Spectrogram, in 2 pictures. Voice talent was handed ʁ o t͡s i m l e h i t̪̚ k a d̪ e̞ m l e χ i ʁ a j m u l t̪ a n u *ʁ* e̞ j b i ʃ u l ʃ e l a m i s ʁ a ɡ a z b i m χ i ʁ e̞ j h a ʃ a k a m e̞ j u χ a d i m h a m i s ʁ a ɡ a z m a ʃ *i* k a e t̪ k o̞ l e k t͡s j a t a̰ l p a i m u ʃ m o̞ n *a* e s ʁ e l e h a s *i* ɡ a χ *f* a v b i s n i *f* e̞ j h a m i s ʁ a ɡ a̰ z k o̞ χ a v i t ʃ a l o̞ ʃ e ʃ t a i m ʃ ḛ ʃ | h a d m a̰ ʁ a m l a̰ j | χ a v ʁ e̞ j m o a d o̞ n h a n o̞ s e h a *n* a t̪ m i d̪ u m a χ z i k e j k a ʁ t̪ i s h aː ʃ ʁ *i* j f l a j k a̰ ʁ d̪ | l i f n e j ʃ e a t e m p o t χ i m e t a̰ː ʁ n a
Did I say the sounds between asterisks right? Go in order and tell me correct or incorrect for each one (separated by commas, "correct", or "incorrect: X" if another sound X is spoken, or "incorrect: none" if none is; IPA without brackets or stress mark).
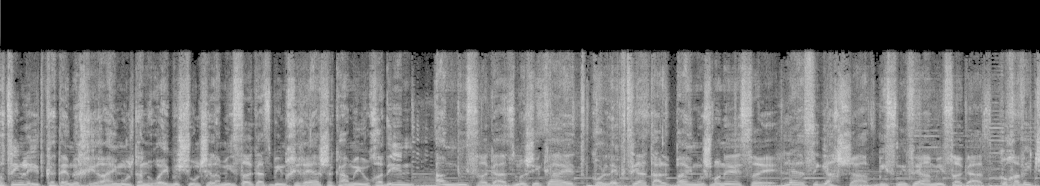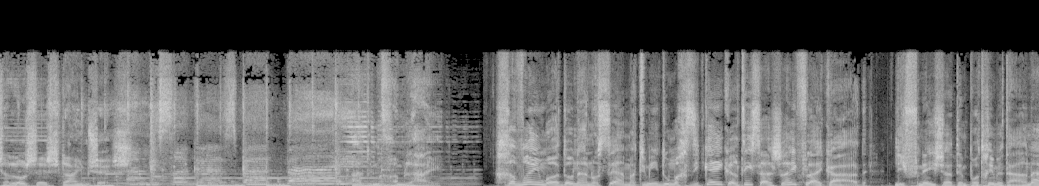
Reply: correct, correct, incorrect: e, correct, incorrect: ʃ, correct, incorrect: m, incorrect: a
